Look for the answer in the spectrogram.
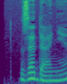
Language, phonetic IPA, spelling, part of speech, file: Russian, [zɐˈdanʲɪje], задание, noun, Ru-задание.ogg
- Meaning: 1. assignment, task 2. setting (of parameters, etc., as a process) 3. task, mission, assignment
